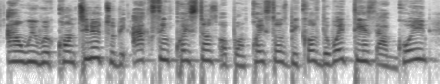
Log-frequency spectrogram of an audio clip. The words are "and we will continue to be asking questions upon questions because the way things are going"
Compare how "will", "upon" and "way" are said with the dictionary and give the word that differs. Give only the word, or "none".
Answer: none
